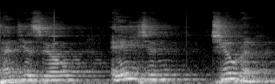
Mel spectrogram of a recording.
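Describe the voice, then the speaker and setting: This man talks very slowly. Room echo is audible, along with noticeable background noise. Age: 70s. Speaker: retired social worker. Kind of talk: audience comment at community forum. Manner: halting.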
